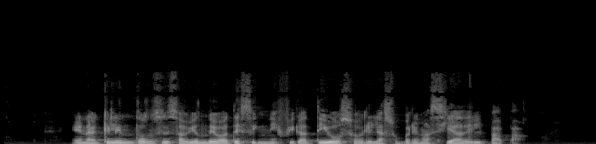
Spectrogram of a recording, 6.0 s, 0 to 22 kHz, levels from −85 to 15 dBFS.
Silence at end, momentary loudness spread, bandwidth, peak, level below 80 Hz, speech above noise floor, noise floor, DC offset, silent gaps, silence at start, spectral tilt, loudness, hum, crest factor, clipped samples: 0.75 s; 10 LU; 11 kHz; -10 dBFS; -50 dBFS; 49 dB; -75 dBFS; under 0.1%; none; 0.75 s; -6.5 dB/octave; -26 LUFS; none; 18 dB; under 0.1%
